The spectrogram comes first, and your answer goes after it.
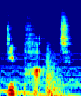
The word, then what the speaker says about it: depot: Glitter Gulch mines fuel depot teapot Department Depot I guess depots this correct way of saying it the tea is silent depart there you go this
